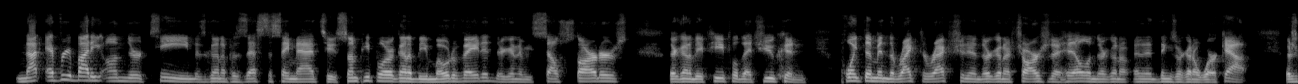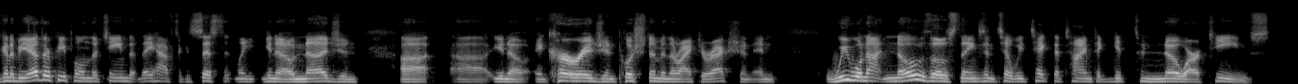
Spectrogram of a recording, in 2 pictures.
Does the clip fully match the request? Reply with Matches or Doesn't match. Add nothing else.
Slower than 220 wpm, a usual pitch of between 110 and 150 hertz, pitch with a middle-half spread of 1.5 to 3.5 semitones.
Doesn't match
